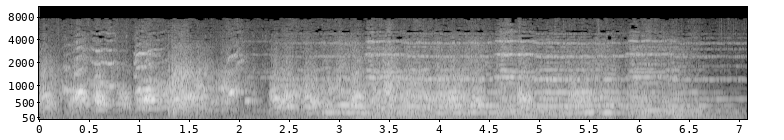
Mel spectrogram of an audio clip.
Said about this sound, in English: It is a dog. He's fighting at Tara's side.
